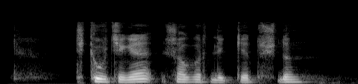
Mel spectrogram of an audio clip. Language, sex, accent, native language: Uzbek, male, Namangan, Uzbek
